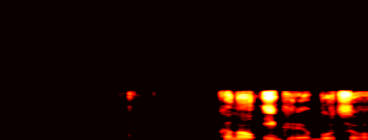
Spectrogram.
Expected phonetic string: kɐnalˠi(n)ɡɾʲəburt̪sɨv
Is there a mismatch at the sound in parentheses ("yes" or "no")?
yes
